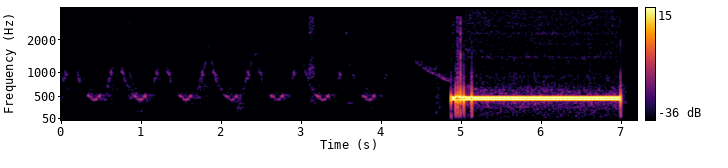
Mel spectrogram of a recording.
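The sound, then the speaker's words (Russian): A telephone ringback tone on a call to the company Rouk, heard while waiting for an operator to answer: a wavering, warbling electronic tone rises and falls in a steady pattern, then gives way to a loud, constant buzzing tone that holds for about two seconds. “Если вы знаете добавочный номер абонента, наберите его или дождитесь ответа оператора.”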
